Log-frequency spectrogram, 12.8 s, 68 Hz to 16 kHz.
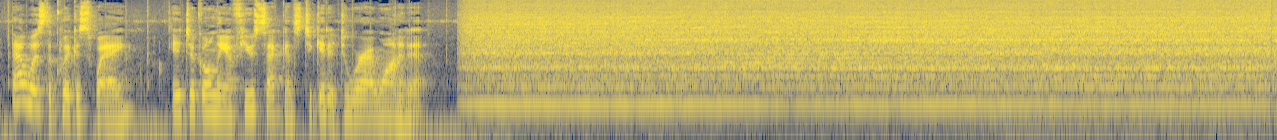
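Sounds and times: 
speech: 0:00.1 - 0:04.4
blender running on lowest speed blending a mixture: 0:04.5 - 0:12.7.

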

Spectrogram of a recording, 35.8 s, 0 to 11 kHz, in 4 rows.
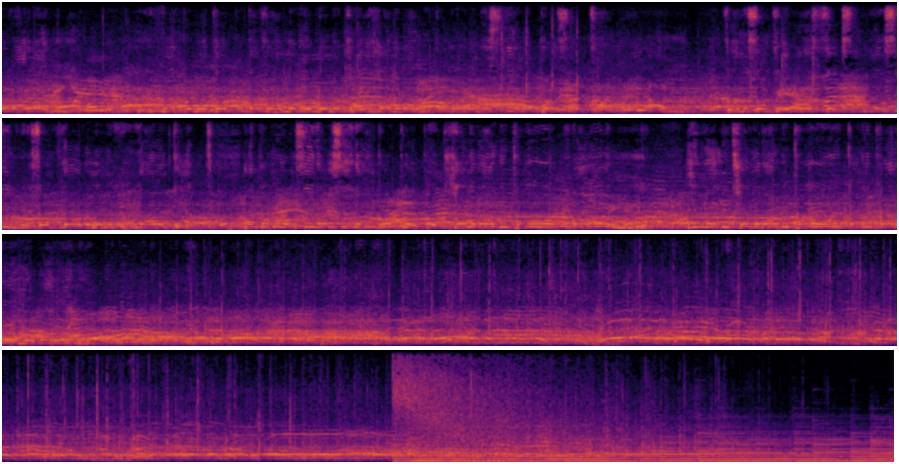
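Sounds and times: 
large crowd roaring and cheering at a horse race: 0:00.0 - 0:35.6.

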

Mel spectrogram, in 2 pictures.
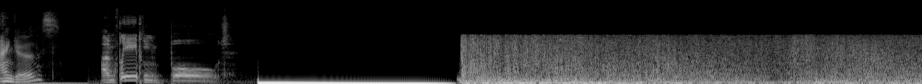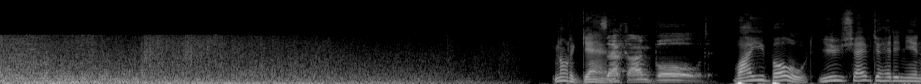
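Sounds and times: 
speech: 0:00.0 - 0:02.4, 0:14.8 - 0:18.4
deep falling drone: 0:02.6 - 0:04.6
bomb blast: 0:02.6 - 0:07.2
roaring rumble of debris and crackle: 0:04.6 - 0:14.0.

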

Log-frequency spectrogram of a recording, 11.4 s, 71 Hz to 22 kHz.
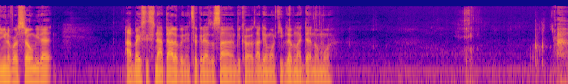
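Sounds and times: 
speech: 0:00.0 - 0:01.1, 0:02.5 - 0:06.7
person sipping and swallowing hot tea: 0:08.6 - 0:09.9.

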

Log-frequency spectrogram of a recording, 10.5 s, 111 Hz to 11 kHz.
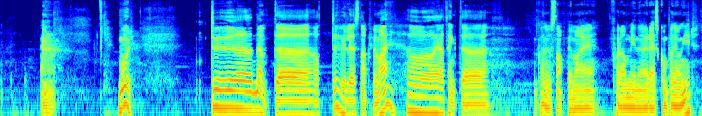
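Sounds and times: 
short rough throat clearing: 0:00.6 - 0:01.1
speech: 0:01.8 - 0:02.1, 0:03.2 - 0:10.5.

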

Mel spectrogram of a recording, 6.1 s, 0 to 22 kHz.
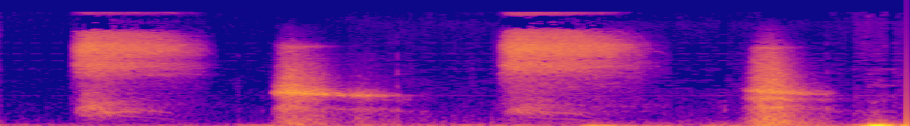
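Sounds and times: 
deep breathing in through nose and out through mouth: 0:00.5 - 0:02.8, 0:03.4 - 0:04.4, 0:05.0 - 0:06.0.

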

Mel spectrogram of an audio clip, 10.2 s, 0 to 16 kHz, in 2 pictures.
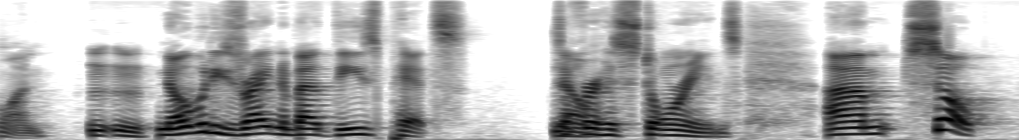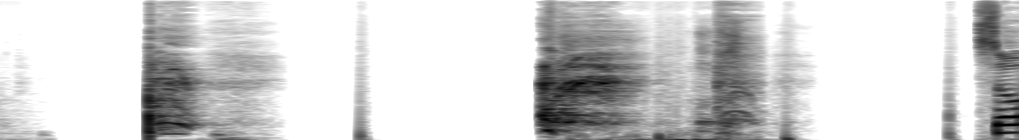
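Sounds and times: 
speech: 0:00.0 - 0:05.0
harsh raspy throaty coughing: 0:05.8 - 0:06.3, 0:07.8 - 0:09.0.

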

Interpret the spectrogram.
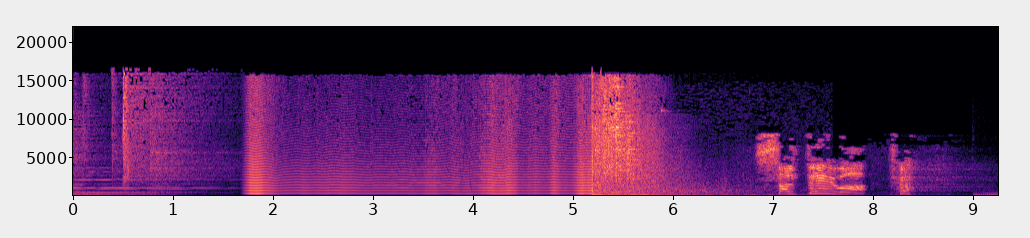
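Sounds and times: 
mosquito whine: 0:01.7 - 0:05.5
speech: 0:07.1 - 0:08.5
laughter: 0:08.2 - 0:08.7.

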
